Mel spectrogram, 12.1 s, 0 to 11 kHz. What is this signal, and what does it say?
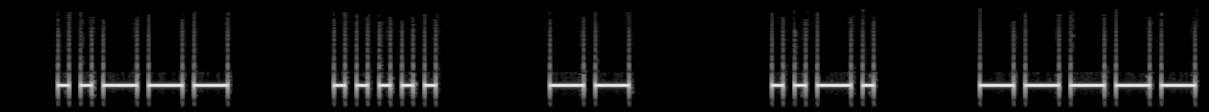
Morse code, heard as a keyed tone, about 10 wpm, spaced as for 5 wpm, 800 Hz. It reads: 25MF0
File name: LEZIONI / 9 2 ws 10wpm 4130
